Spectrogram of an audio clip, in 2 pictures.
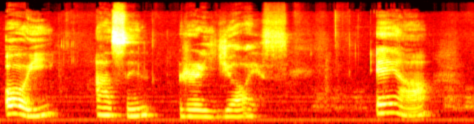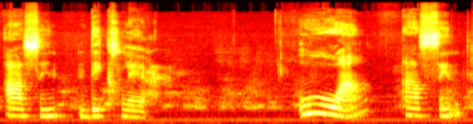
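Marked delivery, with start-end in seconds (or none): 0.1-0.7 Oi as one drawn-out glide from o to i; isolated diphthong. Shown as a demonstration. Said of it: "I am going to pronounce". 4.7-5.3 Ea as one higher glide from e to a; isolated diphthong. Shown as a demonstration. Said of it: "I am going to pronounce". 9.7-10.5 Ua drawn out as a raised glide; isolated diphthong. Shown as a demonstration. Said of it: "I am going to pronounce".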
